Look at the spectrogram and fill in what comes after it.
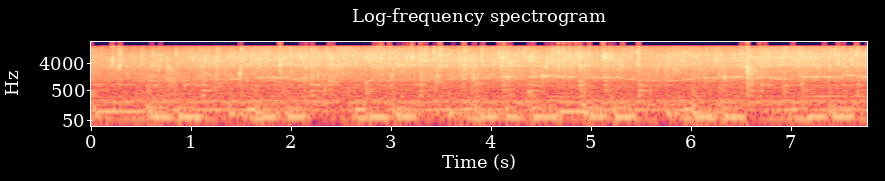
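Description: Onion, carrot and green bell pepper sizzling steadily in hot oil in a nonstick wok as they are stir-fried, with a few short clicks of the spatula against the pan.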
